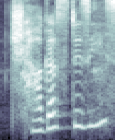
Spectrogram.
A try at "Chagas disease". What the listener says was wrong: Yeah, you can pronounce it chagas or chagus, I think, but it's a harder ch, I believe, than the Korean shagas.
